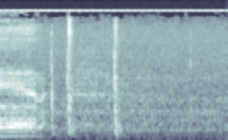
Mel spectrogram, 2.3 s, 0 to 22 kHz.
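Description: A man's voice trails off in the first half second. Then come two sharp clicks about half a second apart as a rotary selector switch on a CR70 CRT analyzer and restorer is turned.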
